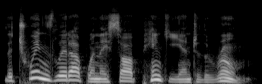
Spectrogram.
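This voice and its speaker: A man's voice: fairly high pitch, very animated, a little fast, darkish tone, no room sound, clean studio sound. A man reading a story aloud as a narrator, in a dramatic scripted storytelling style. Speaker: narrator of a fan fiction story.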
